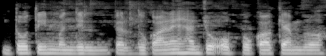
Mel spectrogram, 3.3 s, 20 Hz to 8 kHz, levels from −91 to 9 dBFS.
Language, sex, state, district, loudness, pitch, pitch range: Hindi, male, Uttar Pradesh, Muzaffarnagar, -16 LUFS, 130 Hz, 125-135 Hz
